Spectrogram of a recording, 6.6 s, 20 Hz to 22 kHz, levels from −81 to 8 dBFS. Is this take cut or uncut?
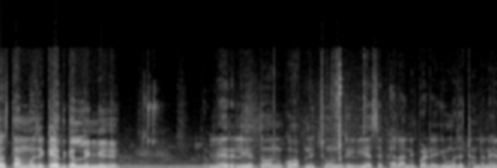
cut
